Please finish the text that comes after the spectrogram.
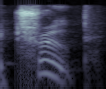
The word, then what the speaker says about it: troop: got another true yeah that would be troop she's got another troop make sure to pronounce that P troop good all right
